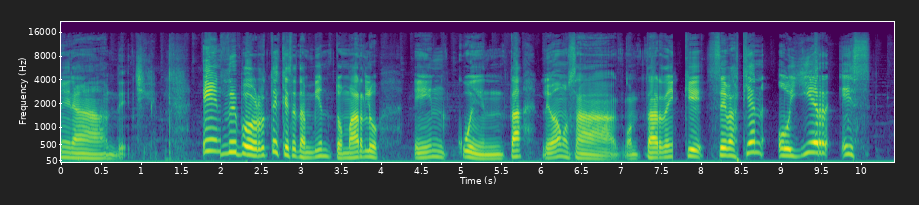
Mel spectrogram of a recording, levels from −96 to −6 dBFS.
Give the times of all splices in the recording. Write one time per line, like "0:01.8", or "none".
0:02.0
0:02.9
0:07.6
